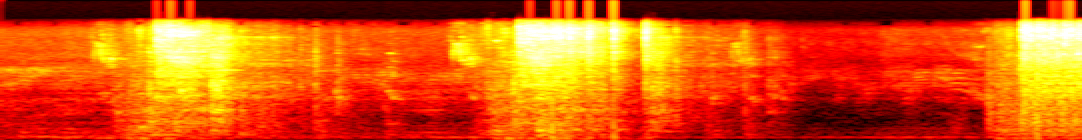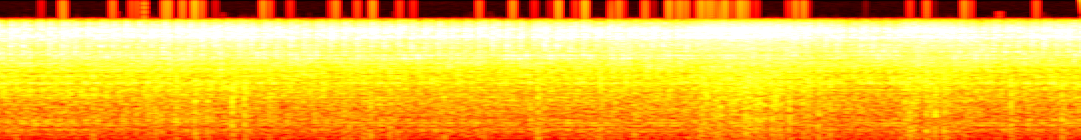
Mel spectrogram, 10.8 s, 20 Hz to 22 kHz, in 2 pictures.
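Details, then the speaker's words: Yamaha SZ 150 single, timing chain and tensioner already replaced, running with a fast, harsh metallic top-end clatter: broken compression-release (decompressor) stopper lets the weight strike underneath, leaving scratch marks. "Tumatama siya sa ilalim kapag pumalo siyang ganyan. Oh ayan ah. Ito yung sobrang ingay guys itong compression release niya."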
